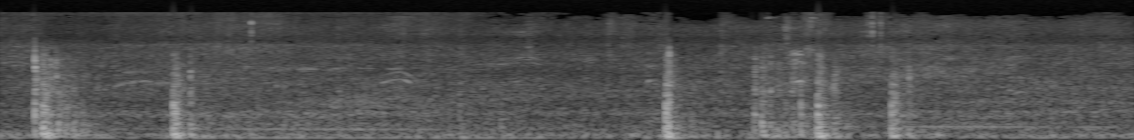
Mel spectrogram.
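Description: Fireworks exploding in a rapid display: sharp booms, two in the first second and a quicker cluster of about five from three and a half seconds in, over crowd chatter and a low rumble.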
